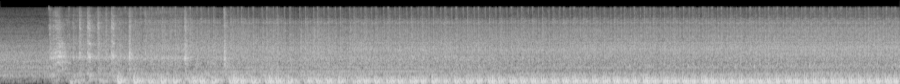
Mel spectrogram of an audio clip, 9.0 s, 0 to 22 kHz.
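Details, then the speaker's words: 2008 KTM 990 Adventure S, 6,500 miles, warm but not excessively, fan on, after a TuneECU reset: restarted without throttle after dying when the throttle was chopped, it fires and settles into a steady, even lumpy idle. Owner wonders about vapor lock. Normal idle after restart. "I'm gonna try and turn it on again. No throttle. It's on, no biggie."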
